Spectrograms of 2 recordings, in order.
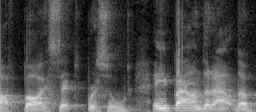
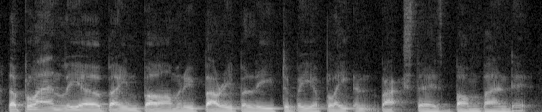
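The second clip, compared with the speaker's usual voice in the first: usual speaking voice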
